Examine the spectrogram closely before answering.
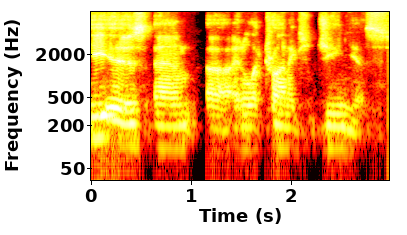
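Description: A man with an unremarkable speaking voice, fairly low in pitch, at a fairly slow pace. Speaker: former Scientology auditor. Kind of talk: casual chat.

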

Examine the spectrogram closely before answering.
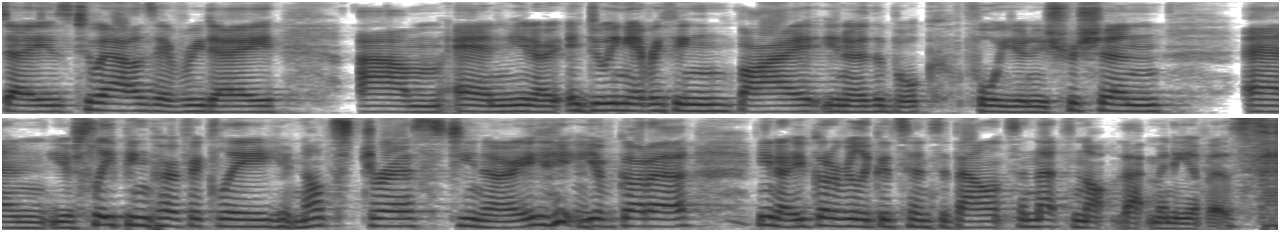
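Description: A woman with an ordinary speaking voice, fairly low in pitch, at a fairly quick pace, with fairly even intonation and very even loudness, on a very clean recording with a silent background. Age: 30s. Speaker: dietitian and bodybuilder. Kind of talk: interview.

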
